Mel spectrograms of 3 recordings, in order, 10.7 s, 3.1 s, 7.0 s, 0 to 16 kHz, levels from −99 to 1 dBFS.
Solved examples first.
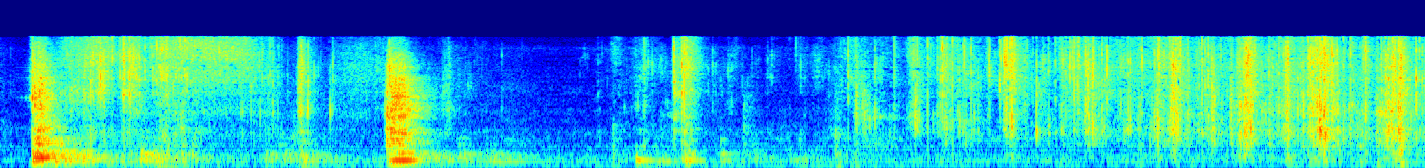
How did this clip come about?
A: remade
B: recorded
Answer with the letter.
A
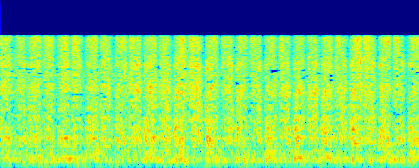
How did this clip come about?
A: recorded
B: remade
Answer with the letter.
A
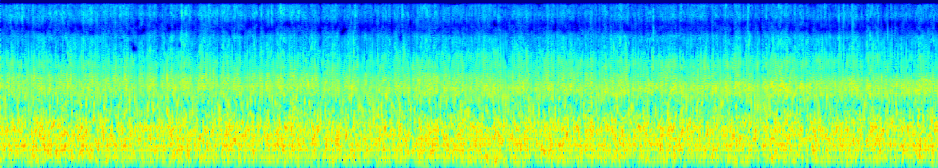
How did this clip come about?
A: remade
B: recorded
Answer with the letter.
A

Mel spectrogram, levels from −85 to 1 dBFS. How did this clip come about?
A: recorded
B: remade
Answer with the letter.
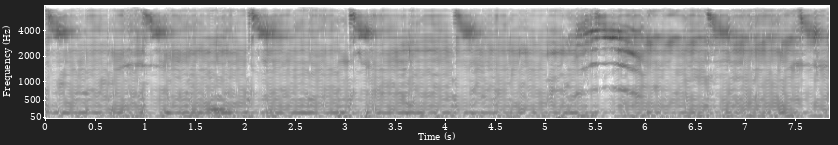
B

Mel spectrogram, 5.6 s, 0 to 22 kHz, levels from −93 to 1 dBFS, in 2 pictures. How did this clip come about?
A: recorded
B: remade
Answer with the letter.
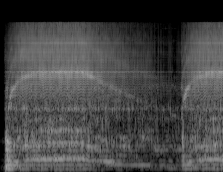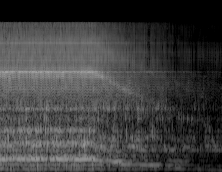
B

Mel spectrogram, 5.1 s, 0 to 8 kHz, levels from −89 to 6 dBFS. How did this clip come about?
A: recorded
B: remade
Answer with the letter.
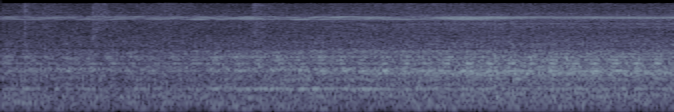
A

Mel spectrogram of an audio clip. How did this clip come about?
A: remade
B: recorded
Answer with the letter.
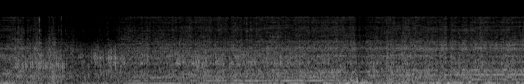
B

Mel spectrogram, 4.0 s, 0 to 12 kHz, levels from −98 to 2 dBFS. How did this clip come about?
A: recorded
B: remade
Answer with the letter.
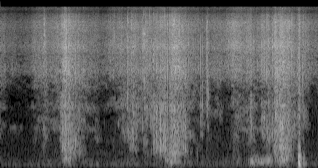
B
